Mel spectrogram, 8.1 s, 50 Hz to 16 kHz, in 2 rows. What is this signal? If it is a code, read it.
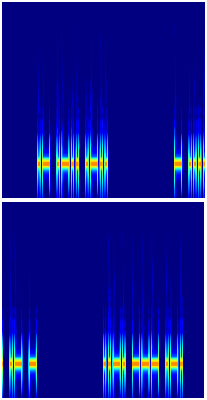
Morse code, heard as a keyed tone, about 25 wpm, 700 Hz. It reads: ALL THAT FOR
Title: 4x Word-Spacing - Sentences from Top 500 Words - 25wpm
